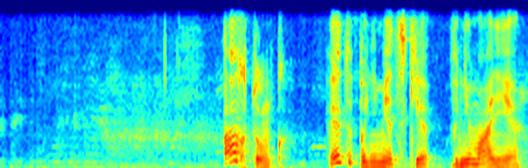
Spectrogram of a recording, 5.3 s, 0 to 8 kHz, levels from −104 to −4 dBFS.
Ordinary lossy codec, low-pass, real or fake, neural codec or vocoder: none; 7.2 kHz; real; none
